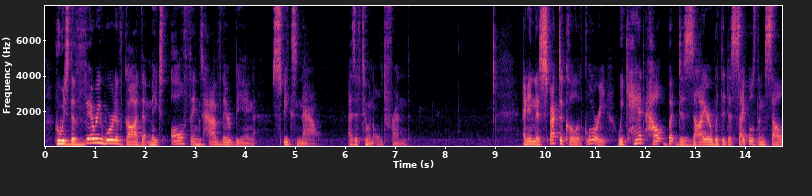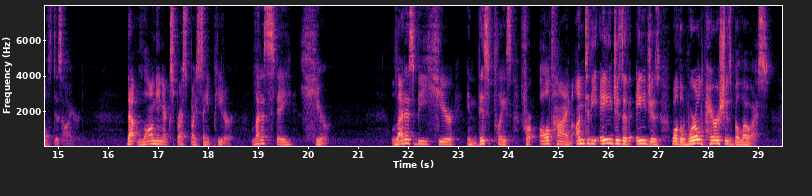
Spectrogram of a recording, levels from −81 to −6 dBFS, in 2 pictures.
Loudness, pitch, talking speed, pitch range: -24 LUFS, 140 Hz, 140 wpm, 125-170 Hz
